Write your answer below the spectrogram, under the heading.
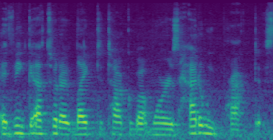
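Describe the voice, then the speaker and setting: Speaking in a monotone, flat way with a Spanish accent, a woman is heard over noticeable background noise. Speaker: community college trustee. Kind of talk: interview. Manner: hesitant, many fillers.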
